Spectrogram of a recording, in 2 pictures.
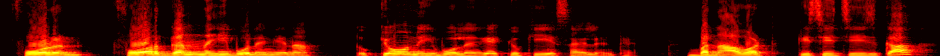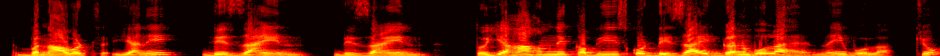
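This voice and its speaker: A man's voice: sits high, darkish tone. A man teaching an English pronunciation lesson, often asking rhetorical questions and repeating words for practice.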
